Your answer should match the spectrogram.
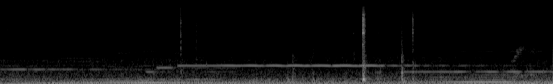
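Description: A car drives on a 300-mile trip to a reservation, giving a steady low road rumble and engine hum with a sustained tone. A few brief clicks break through it.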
